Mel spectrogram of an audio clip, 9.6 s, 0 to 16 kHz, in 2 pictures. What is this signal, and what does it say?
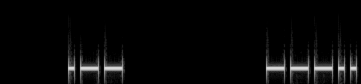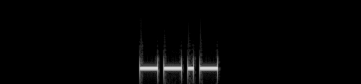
Morse code, heard as a keyed tone, about 15 wpm, spaced as for 4 wpm, 700 Hz. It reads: W8Q
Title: USA Call Signs - 4 Characters - 8x Character Spacing - 15wpm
